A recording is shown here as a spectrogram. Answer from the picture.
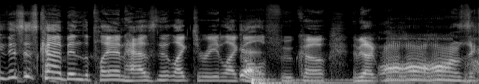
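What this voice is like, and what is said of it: Usual voice. Nothing is said of it.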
